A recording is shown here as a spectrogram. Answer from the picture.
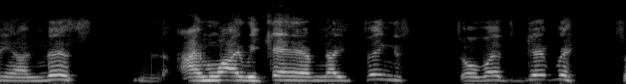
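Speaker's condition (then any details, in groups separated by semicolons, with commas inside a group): Cerebral palsy, spastic quadriplegia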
